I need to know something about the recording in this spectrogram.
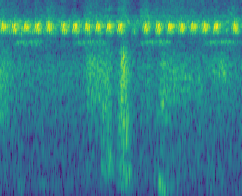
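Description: Crickets chirping in a steady rhythm, a high pulsing chirp about five times a second, faint under the room tone.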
